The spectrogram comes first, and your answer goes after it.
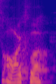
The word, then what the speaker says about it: Eichler: But I know it's with an E-I and it's pronounced Eichler.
